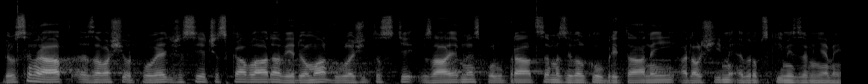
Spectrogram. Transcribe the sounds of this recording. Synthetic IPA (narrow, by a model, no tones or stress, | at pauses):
bɪlsɛmɾaːt̪zavaʃio̞t̪̚po̞vjɛcʒɛsɪjɛt͡ʃɛskaːvlaːdavjɛdo̞maduːlɛʒɪt̪o̞scɪvzaːjɛmnɛːspo̞lupɾaːt͡sɛmɛzɪvɛlko̞wbɾɪt̪aːnɪjiːʔadalʃiːmɪʔɛvɾo̞pskiːmɪzɛmɲɛmɪ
